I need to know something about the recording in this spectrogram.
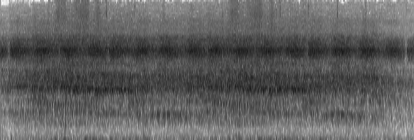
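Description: Bush ambience: a steady, high-pitched insect chorus pulsing about twice a second, with fainter calls lower down. It fades out near the end.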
